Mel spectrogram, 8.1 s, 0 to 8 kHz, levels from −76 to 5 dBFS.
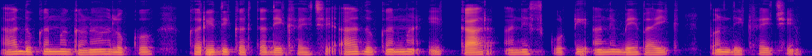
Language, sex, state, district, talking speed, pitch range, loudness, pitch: Gujarati, male, Gujarat, Valsad, 150 wpm, 105-120 Hz, -24 LUFS, 115 Hz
